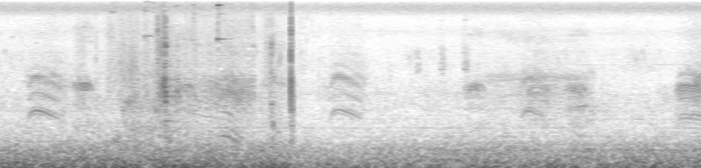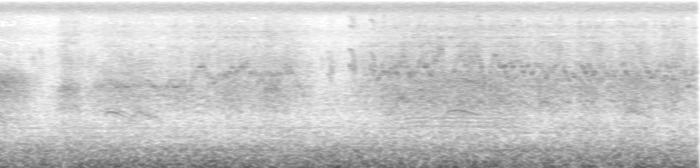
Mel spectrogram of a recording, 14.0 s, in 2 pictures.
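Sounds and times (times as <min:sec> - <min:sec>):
birds calling: 0:00.0 - 0:14.0
steady low rumble: 0:00.0 - 0:14.0.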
